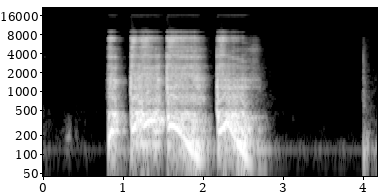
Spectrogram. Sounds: Throat clearing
